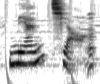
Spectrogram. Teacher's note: Hai thanh 3 đúng không, biến điệu này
